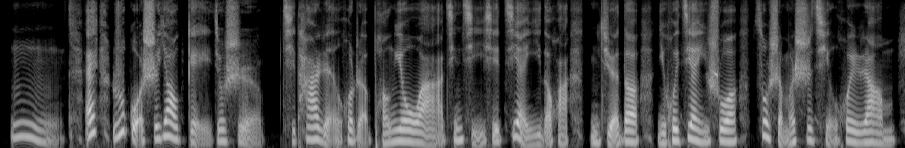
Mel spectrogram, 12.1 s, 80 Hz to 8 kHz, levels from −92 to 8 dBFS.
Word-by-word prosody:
嗯。 225 -8 -6 0.4
诶， 270 +5 +6 0.2
如 270 +9 +1
果 425 +9 +2
是 205 0 +3
要 235 -3 +5
给 160 - -5
就 175 0 -4
是 175 - -3 0.3
其 165 - -3
他 200 -1 +2
人 195 - -2
或 180 - 0
者 - - -4
朋 155 +4 -3
友 175 -2 +4
啊、 155 -2 +2
亲 185 0 -3
戚 190 -2 -2
一 - - -8
些 185 - -1
建 195 - 0
议 135 - -6
的 - - 0
话， - - -4 0.2
你 80 -1 -5
觉 - - +2
得 165 -2 +4 0.2
你 145 - -3
会 180 +5 +3
建 185 -1 +3
议 160 - -4
说 175 -1 +3 0.2
做 255 -2 +1
什 - - 0
么 160 - -3
事 190 +3 +1
情 175 - -3
会 175 -3 0
让， 155 - 0
180 Hz, 200 characters per minute, -23 LUFS, 165-210 Hz, 0.4 s, 诶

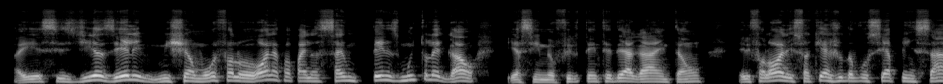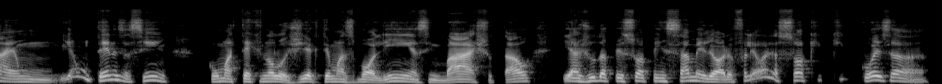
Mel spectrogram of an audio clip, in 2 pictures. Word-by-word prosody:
Aí 105 +6 0
esses 130 -2 -2
dias 175 +2 +5
ele 200 +2 +7
me 140 -2 -3
chamou 145 +1 +2
e - - -6
falou: 170 -6 +2
"Olha, 205 +1 +2
papai, 170 -4 -3
saiu 170 +5 -1
um 170 - -4
tênis 195 -3 +3
muito 205 +4 -2
legal". 160 -6 +1 0.3
E 110 - -1
assim, 115 +1 -2
meu 110 -2 -1
filho 135 +5 -5
tem 140 -1 -3
TDAH, 135 -2 +2
então 125 +2 -4 0.4
ele 125 +1 -2
falou: 150 +6 0
"Olha, 190 -3 +4
isso 145 -1 -2
aqui 140 +7 -2
ajuda 160 -1 0
você 150 +1 -3
a 165 - 0
pensar". 150 -1 -1
É 125 - 0
um 115 -5 -5
e - - -5
é - - -8
um 220 - -5
tênis, 200 +1 0
assim, 160 +4 -3 0.4
com 130 - -3
uma 130 -2 0
tecnologia 130 -2 +1
que - - -13
tem 130 - +1
umas 120 -6 -2
bolinhas 115 +3 0
embaixo, 110 +3 +3
tal, 140 +2 +1 0.3
e - - +2
ajuda 150 +4 +2
a - - -11
pessoa 155 0 -1
a - - -11
pensar 155 +2 -1
melhor. 130 -9 +2
Eu 115 - -2
falei: 185 - -5
"Olha 325 -3 -3
só, 180 0 -1
que 185 +2 -18
que 235 +1 -19
coisa" 160 - -1
145 Hz, 195 wpm, -23 LUFS, 130-170 Hz, 0.4 s, ele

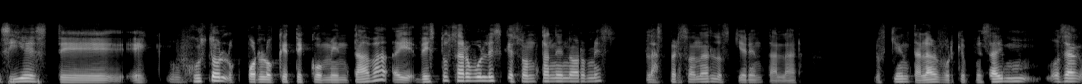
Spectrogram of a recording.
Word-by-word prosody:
sí, 125 +4 +1
este, 100 - 0
eh, 95 - -16
q 115 -1 -13
justo 145 +9 +3
lo - - -1
por 120 0 +5
lo 110 -2 +3
que 120 - +3
te 115 -1 -1
comentaba, 110 - +1
eh, 110 -1 +1
de 120 +2 +1
estos 150 +9 -3
árboles 170 0 +4
que 150 - -1
son 140 -1 -1
tan 150 0 +1
enormes, 145 +2 -1 0.3
las - - -5
personas 125 +3 -3
los 110 -5 -6
quieren 105 0 -5
talar. 85 -2 -8 0.7
Los - - -14
quieren 130 0 -2
talar, 110 +4 +4
porque, 105 0 -7
pues, 105 +4 -8
hay, 125 +1 +6
mm 145 0 -5
O 135 - -4
sea, 140 0 +4
120 Hz, 185 wpm, -25 LUFS, 105-145 Hz, 0.7 s, hay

